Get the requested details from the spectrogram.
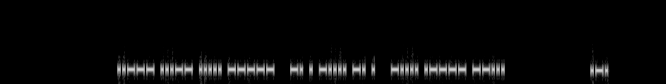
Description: Morse code, heard as a keyed tone, about 50 wpm, 700 Hz. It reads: 2350 NE6NE 617 R
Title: Worked All Europe DX Contest - QTC Exchange - 50wpm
